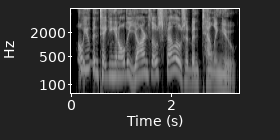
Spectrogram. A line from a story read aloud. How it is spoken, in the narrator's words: said the boy impatiently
